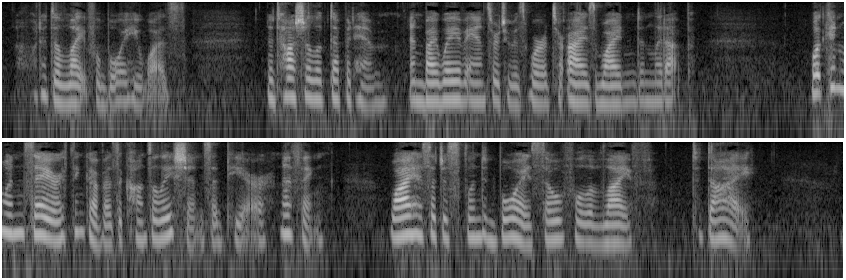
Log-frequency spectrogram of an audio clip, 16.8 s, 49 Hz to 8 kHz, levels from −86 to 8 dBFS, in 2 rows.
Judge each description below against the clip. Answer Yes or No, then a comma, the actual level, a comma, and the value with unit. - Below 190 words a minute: Yes, average, 175 wpm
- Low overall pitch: No, high, 205 Hz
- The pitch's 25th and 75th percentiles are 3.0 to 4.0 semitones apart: Yes, average, 3.4 semitones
